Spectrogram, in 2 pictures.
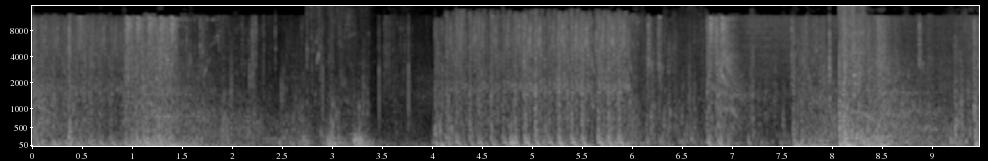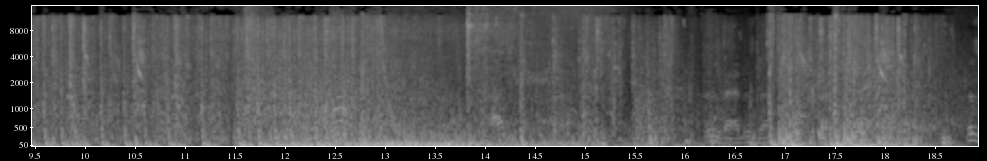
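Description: Gunfire in a Fortnite match, dense and nearly unbroken volleys of shots lasting well over fifteen seconds, with some louder booming hits, as a player talks excitedly over the shooting.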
